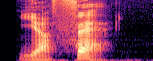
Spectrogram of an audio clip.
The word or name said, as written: yapheh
